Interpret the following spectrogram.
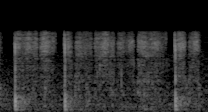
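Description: Faint pen strokes on a SMART Board interactive whiteboard as words are handwritten: light scratching with a few soft ticks, close to silence.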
